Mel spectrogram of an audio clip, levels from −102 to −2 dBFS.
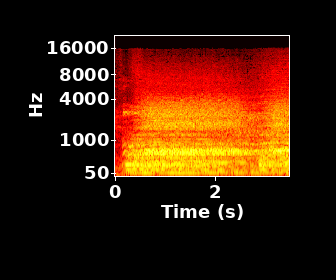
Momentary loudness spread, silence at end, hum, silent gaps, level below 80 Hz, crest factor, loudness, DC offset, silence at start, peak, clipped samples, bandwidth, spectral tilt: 7 LU; 0 s; none; none; -40 dBFS; 14 dB; -23 LUFS; under 0.1%; 0.05 s; -10 dBFS; under 0.1%; 15.5 kHz; -5.5 dB/octave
